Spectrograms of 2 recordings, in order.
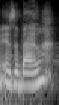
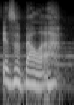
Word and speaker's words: Isabella: it's a lovely name Isabelle it's Isabella yes that's great we'll be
